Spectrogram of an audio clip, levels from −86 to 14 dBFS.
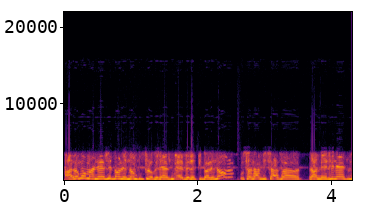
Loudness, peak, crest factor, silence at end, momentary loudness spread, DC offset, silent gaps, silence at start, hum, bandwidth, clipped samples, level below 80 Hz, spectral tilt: -14 LUFS; 0 dBFS; 14 dB; 0 s; 4 LU; under 0.1%; none; 0 s; none; 5.4 kHz; under 0.1%; -48 dBFS; -8 dB/octave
